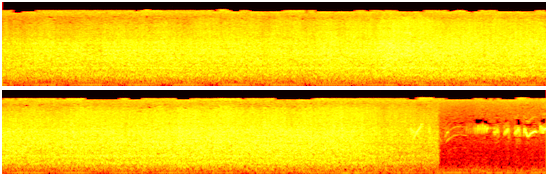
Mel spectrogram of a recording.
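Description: Heavy rain pours down steadily.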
